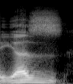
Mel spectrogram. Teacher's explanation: زا کو سیٹی سے ادا کریں گے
